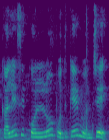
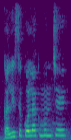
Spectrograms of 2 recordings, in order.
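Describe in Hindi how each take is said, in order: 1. हर अक्षर पूरी तरह और अलग-अलग बोला जाता है। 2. अक्षर छोड़ दिए जाते हैं और शब्द आपस में जुड़ जाते हैं।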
